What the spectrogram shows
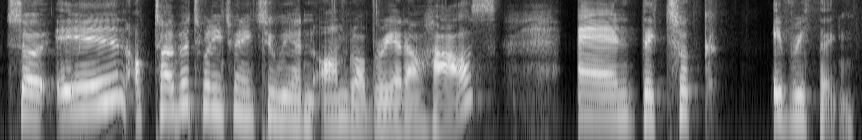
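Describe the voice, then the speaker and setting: A woman's voice: medium pitch, animated, moderate pace. A woman with a South African accent co-hosting in a chatty way, bantering casually and telling stories. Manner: chatty, switches between Afrikaans and English. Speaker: radio or podcast co-host. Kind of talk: casual co-host banter and storytelling.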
